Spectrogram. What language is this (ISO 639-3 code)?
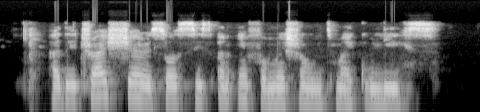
pcm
